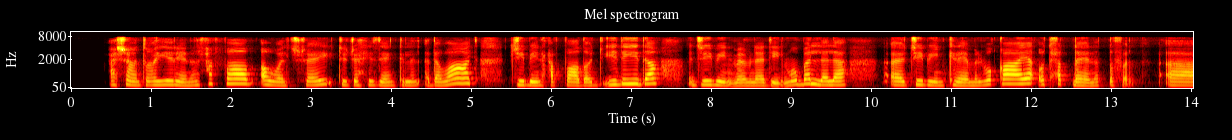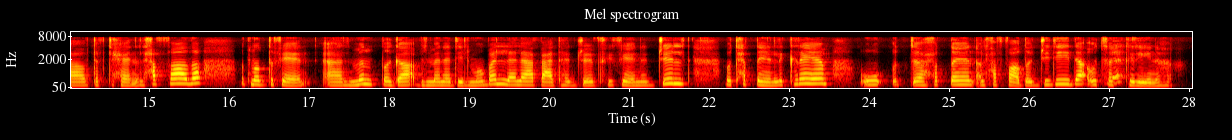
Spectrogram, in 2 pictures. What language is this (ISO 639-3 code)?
afb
